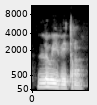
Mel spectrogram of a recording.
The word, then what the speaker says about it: Louis Vuitton: or Luis Vuitton but the French don't like to pronounce the S on the end Lewis shall I say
